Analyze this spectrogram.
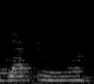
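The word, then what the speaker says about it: kleptomania: तो उसे कहते हैं क्लैप्टमैनिया, क्लैप्टमेनिया बहुत बड़ा वर्ड है, बोलने में भी क्लैप्टमेनिया, ओ साइलेंट है यहाँ पे, ठीक है, क्लैप्टमेनिया।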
